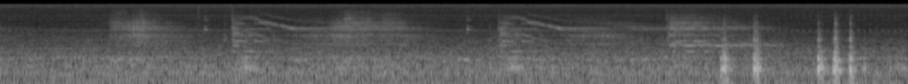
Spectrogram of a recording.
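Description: Short chimes and swooshes from a video game menu play.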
